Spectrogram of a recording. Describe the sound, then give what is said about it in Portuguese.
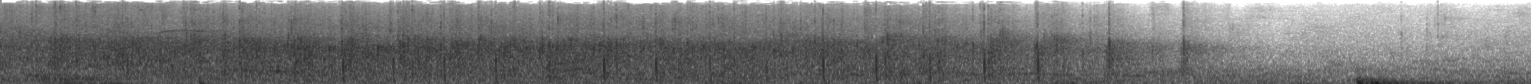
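Sustained audience applause at a congress as a speaker is called up to the stage, a dense wash of many hands clapping at steady loudness for several seconds, then thinning out and fading toward the end with a few scattered claps and a low thump. “Palmas para o”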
